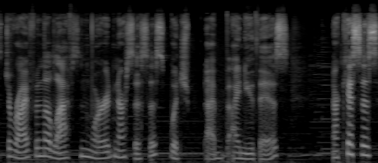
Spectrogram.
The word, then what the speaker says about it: Narcissus: Or Narcissus, because in the in Latin the C's are pronounced as K's, so it's a hard k sound. So it'd be Narcissus.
